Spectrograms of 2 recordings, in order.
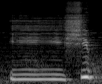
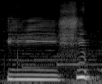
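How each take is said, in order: Both takes have the same delivery.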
